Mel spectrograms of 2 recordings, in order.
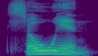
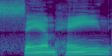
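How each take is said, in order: First: It is said as sow-in, without the middle sounds. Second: It is said as sam-hane, spelled out literally. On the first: The speaker calls it right. "It's really pronounced so in" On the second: The speaker calls it wrong. "if you say that, you're going to sound like an idiot"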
